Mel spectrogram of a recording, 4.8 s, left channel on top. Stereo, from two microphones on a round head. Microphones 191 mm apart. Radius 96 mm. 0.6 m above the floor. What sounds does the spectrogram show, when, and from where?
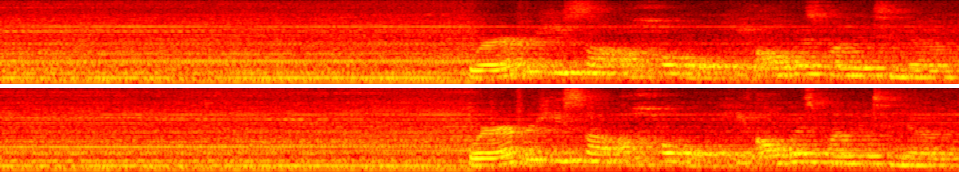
2.3 s a woman speaking: 35° right (ahead or behind), 0.8 m; by 4.7 s 50° right (ahead or behind), 2.5 m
